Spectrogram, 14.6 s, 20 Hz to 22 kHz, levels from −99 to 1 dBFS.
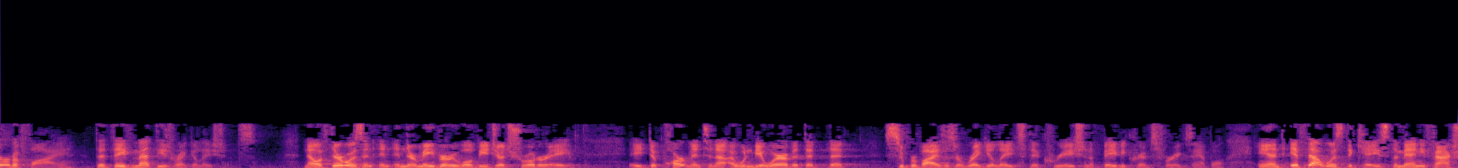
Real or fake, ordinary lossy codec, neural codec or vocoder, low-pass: real; MP3, 24 kbps; none; 7.2 kHz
